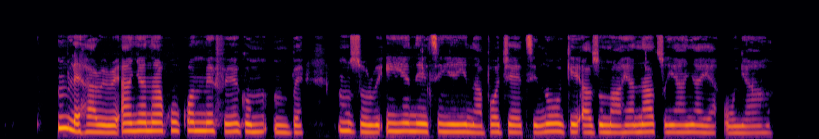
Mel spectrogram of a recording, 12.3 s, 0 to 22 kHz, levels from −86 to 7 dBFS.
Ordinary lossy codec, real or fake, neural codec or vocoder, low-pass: none; real; none; none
